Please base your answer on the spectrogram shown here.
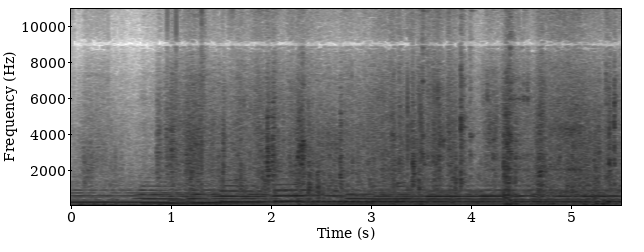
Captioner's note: plastic clacks; soft music continues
